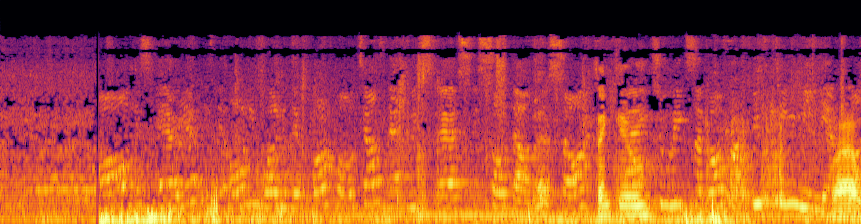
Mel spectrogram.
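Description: Several men chat nearby.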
